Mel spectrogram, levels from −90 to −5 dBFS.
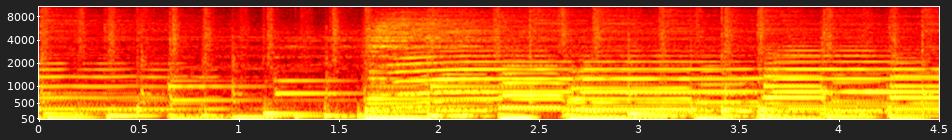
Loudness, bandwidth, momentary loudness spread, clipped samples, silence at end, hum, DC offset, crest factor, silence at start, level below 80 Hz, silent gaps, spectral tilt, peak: -18 LUFS; 11 kHz; 7 LU; under 0.1%; 0 s; none; 0.4%; 14 dB; 0 s; -28 dBFS; none; -5.5 dB/octave; -4 dBFS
